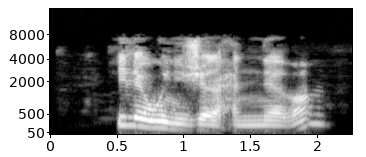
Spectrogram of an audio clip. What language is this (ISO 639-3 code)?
kab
